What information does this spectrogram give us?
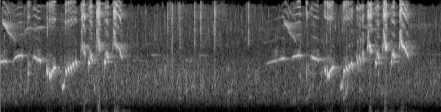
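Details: White-rumped shama master song in two matching phrases: a level whistle leading into rapid, rising, sharp high notes and loud ringing bursts, separated by a quiet gap of soft chips.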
